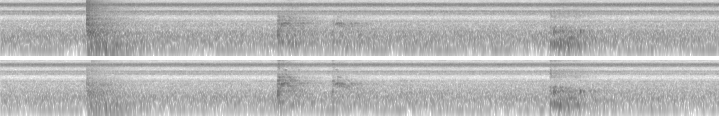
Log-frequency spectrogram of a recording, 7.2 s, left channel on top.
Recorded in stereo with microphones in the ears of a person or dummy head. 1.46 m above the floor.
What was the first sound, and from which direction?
A gunshot, 70° left (ahead or behind).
